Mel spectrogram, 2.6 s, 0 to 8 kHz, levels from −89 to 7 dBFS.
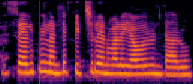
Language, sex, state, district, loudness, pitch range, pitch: Telugu, female, Andhra Pradesh, Chittoor, -17 LUFS, 255-300 Hz, 275 Hz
